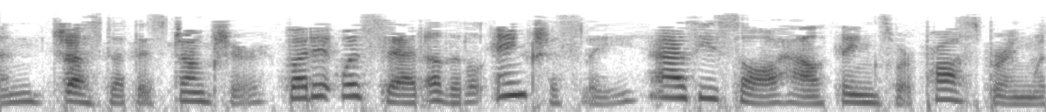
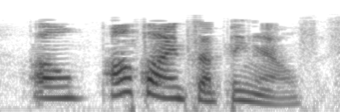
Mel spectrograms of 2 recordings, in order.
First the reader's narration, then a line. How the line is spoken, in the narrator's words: said Jappy, cheerfully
